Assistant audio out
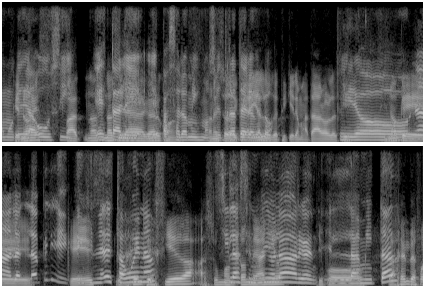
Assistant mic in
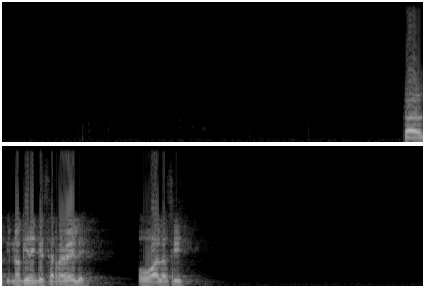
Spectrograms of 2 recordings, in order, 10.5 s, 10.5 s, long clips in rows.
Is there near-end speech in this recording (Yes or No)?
Yes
